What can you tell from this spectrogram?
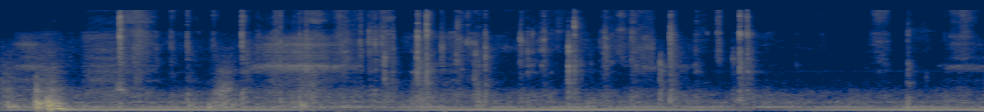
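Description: Cardboard jigsaw puzzle pieces being handled and sorted on a tabletop: irregular light clicks and taps as pieces are picked up, set down and slid, with a louder knock about half a second in, over a steady low hum.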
